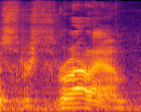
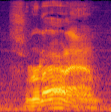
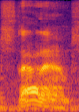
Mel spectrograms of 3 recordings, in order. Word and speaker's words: Statham: Jason Statham. Stratham. I can never pronounce his name right. Sorry, Ian. I can't do it. I tried for years. Stratham? Statham.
